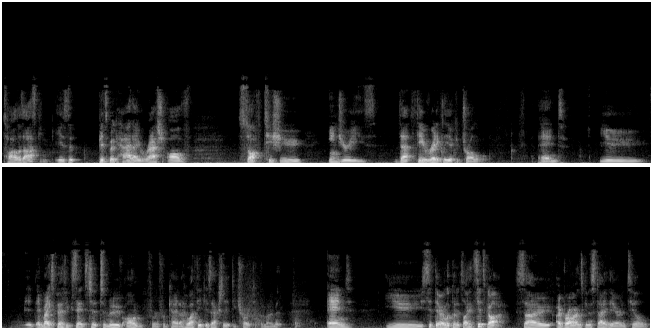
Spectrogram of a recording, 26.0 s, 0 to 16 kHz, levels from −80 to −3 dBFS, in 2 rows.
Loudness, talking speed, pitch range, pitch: -23 LUFS, 140 wpm, 105-130 Hz, 120 Hz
